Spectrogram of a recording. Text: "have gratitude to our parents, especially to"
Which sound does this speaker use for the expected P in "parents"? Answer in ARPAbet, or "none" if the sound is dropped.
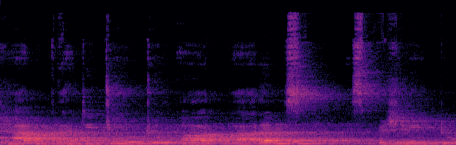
B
